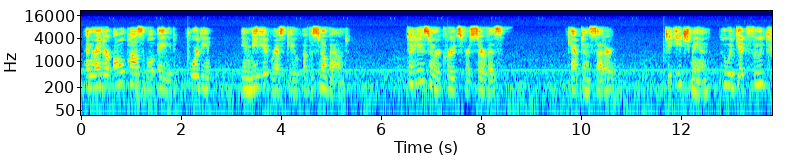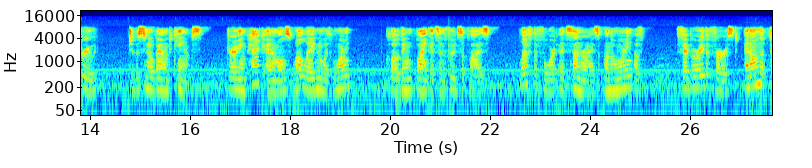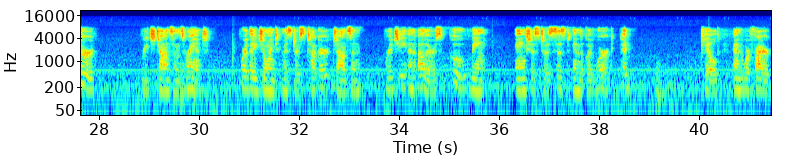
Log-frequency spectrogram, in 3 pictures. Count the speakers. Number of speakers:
1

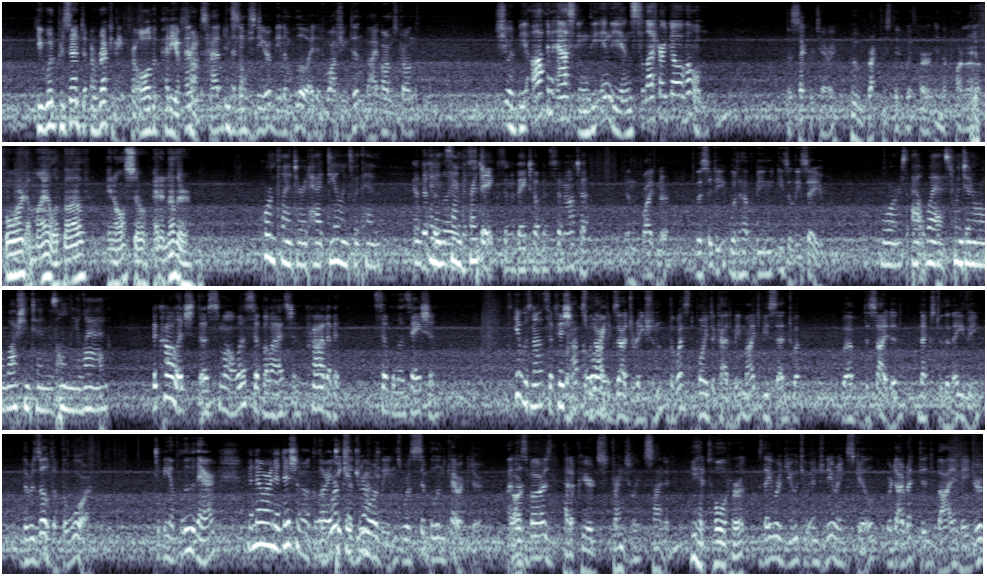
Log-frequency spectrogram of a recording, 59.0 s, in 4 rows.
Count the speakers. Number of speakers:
7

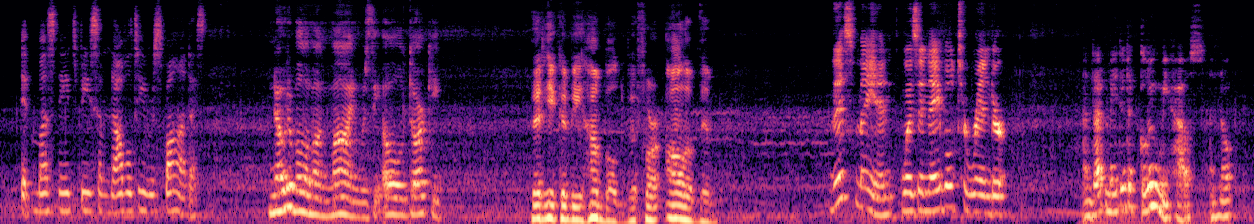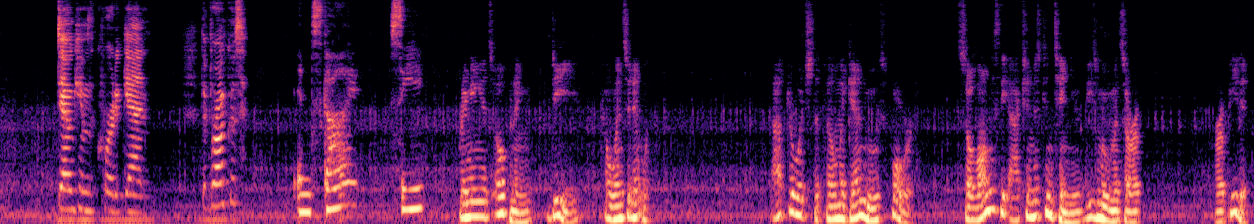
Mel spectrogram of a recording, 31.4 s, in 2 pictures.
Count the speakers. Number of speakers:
8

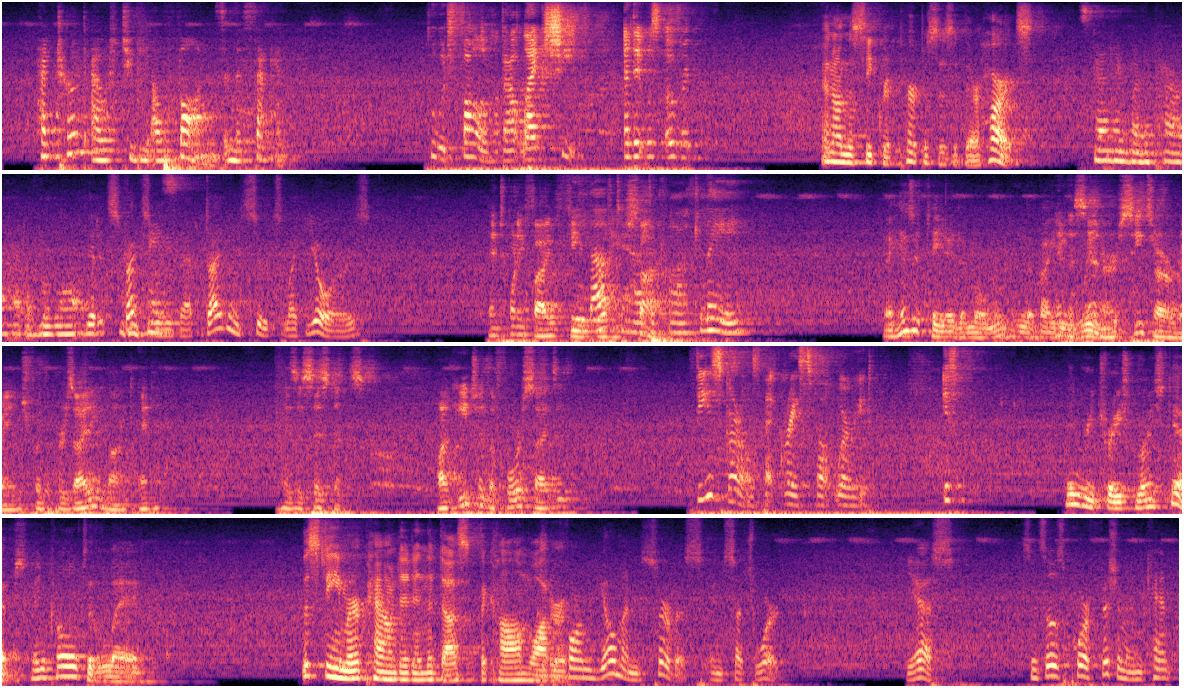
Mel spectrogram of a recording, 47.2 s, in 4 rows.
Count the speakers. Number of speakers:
8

